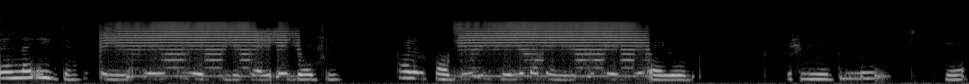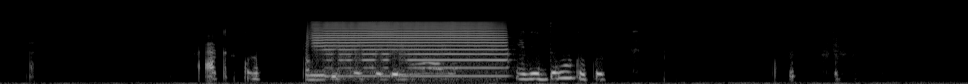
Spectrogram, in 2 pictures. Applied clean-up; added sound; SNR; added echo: neural diffusion model UNIVERSE++.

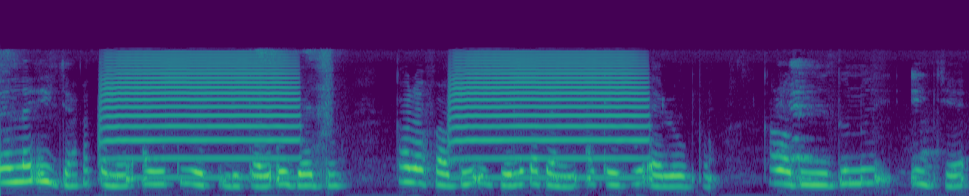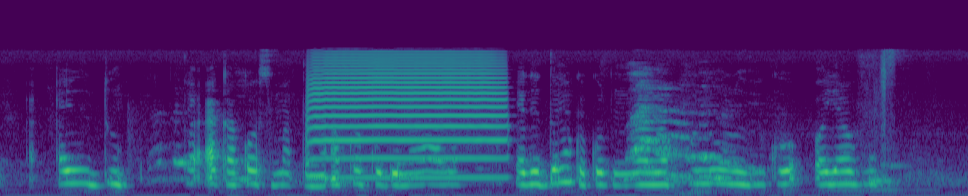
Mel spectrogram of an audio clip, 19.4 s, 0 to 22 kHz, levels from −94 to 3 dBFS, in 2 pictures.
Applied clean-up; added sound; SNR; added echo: none; Trumpet; 1 dB; none.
